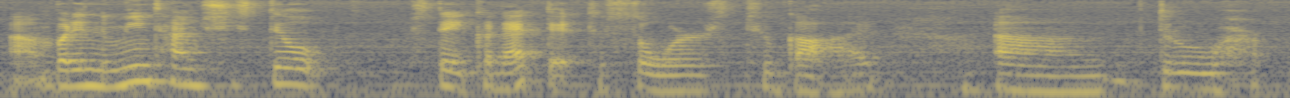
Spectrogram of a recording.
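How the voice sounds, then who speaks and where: A young woman from Puerto Rico, with a Puerto Rican accent and Spanish as her first language, explaining things in a measured way. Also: on the low side, steady tone, darkish tone, highs cut off, a little hiss or hum. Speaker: host. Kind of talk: casual chat.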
